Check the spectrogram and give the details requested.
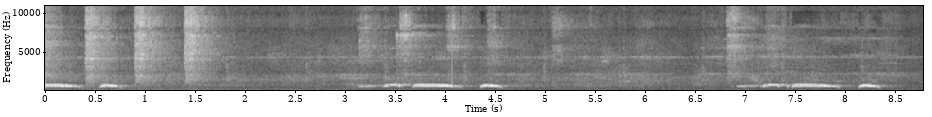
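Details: Spotted dove with the 'giọng thổ' voice calling to excite newly caught doves. Deep, mellow coo phrases, each a rising warble and a detached final note, repeat about every four seconds, with a few sharp clicks between.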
